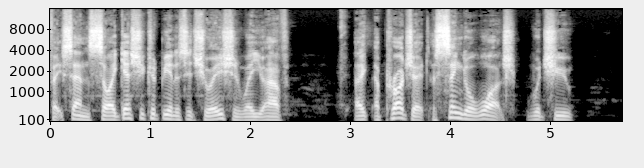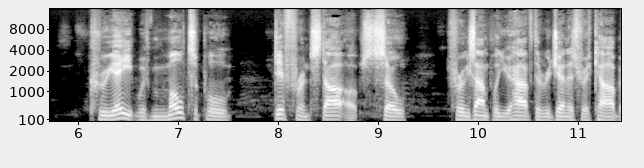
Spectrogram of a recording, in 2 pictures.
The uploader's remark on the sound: Live At Geneva Watch Days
